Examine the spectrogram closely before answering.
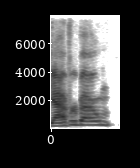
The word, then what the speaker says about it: Yaverbaum: Again, I'm Yaverbaum. It rhymes with cadaver town, sort of.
